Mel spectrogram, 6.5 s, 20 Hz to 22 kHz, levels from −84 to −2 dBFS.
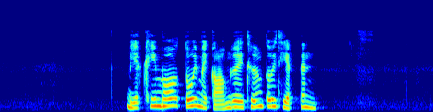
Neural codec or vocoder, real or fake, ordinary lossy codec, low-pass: vocoder, 44.1 kHz, 80 mel bands, Vocos; fake; MP3, 48 kbps; 7.2 kHz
